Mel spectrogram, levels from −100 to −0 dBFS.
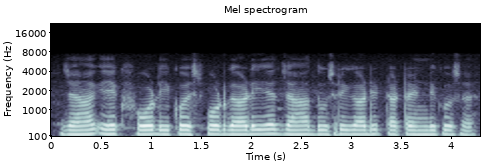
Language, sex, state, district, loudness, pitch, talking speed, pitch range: Hindi, male, Uttar Pradesh, Lalitpur, -14 LUFS, 150 Hz, 165 wpm, 145-150 Hz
